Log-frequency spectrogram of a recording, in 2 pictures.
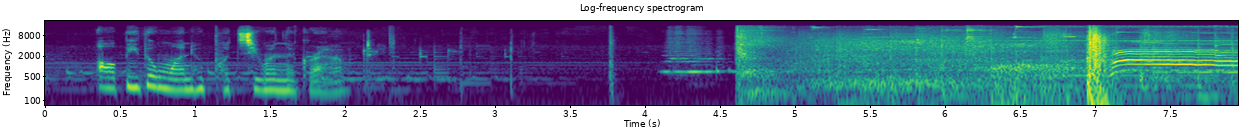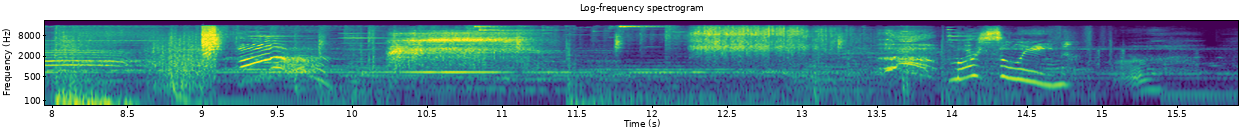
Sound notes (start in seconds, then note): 7.1 creature yells; 9.5 Marceline yells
